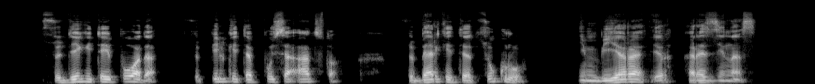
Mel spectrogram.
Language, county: Lithuanian, Utena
